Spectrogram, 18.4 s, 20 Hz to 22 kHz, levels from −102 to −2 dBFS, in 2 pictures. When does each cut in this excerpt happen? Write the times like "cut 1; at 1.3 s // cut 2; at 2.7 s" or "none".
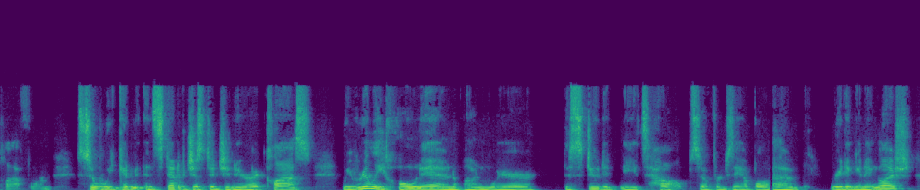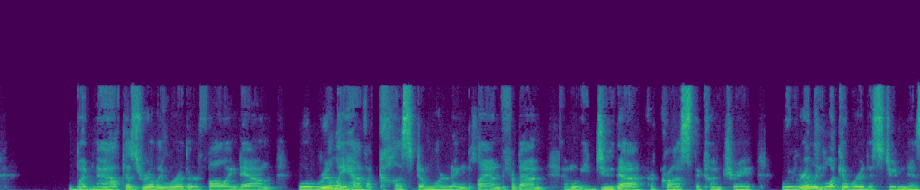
cut 1; at 7.7 s // cut 2; at 14.8 s // cut 3; at 16.8 s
